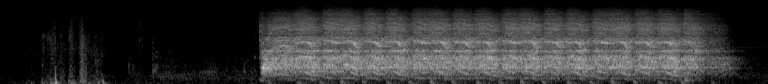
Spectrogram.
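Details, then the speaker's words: 2013 Mitsubishi Fuso FG, 4P10 diesel no-start, about 72 psi rail pressure from electric lift pump with injectors connected: steady cranking about two beats a second, never catches, no pressure built; injector number one suspected bypassing fuel out the return. "I would say no. So, can I pop the returns off and see which injector is bypassing fuel out the return?"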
